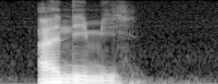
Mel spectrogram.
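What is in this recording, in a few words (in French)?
"anemie", French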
